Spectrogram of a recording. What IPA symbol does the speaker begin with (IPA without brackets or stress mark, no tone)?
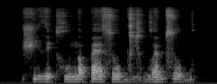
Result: ʃ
